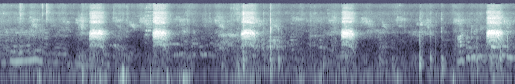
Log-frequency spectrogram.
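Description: A crow cawing repeatedly: five short, harsh caws, one every one to three seconds at irregular spacing.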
